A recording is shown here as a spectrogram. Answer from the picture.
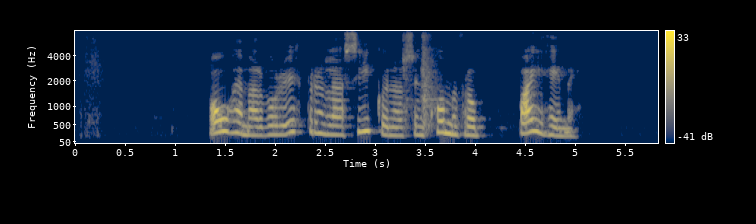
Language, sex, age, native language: Icelandic, female, 40-49, Icelandic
